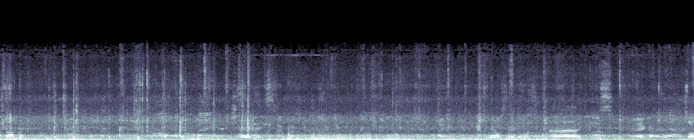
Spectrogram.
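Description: Steady low rumble of wind buffeting the microphone, with people's voices in the background.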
